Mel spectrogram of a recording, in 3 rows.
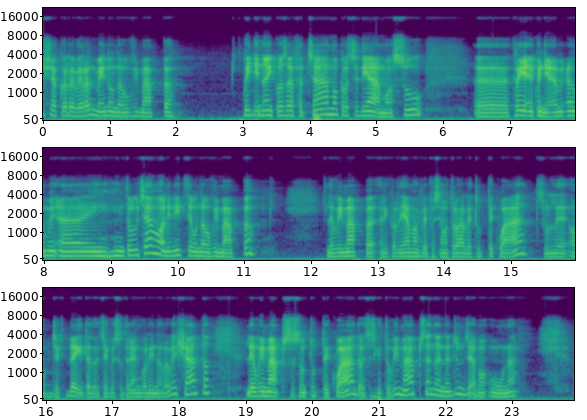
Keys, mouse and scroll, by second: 9.4-16.2 drag, 22.2 click, 23.2-23.9 drag.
